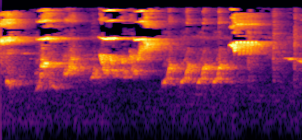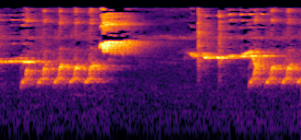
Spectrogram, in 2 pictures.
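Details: Three white-rumped shamas singing: loud, rich whistled notes alternate with quick rattling trills of repeated descending notes, phrases following closely with a brief pause near the end, on a clean, quiet background.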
